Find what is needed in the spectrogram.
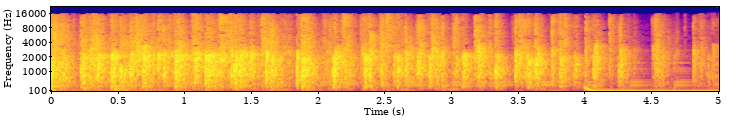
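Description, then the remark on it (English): A crowd applauds the speakers at an event with dense, steady clapping for about four seconds, then a low sustained musical tone swells in as the clapping carries on more faintly. “A round of applause for everybody.”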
